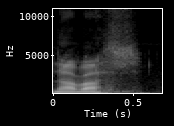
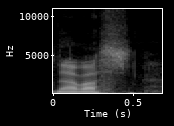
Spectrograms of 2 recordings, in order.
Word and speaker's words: Navas: amazing anyway right mid Jesus Navas uh or Jesus Naas as he's actually pronounced in 22 games he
